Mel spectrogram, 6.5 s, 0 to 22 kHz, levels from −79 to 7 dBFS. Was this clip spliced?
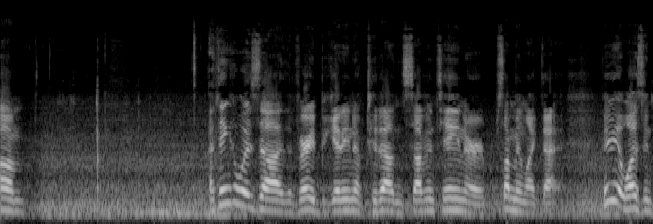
no; 0 cuts

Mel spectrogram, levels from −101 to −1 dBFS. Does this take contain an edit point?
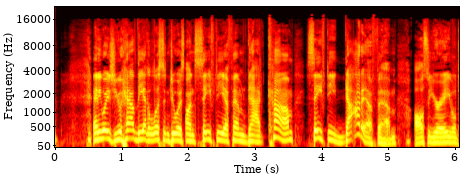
yes; 2 cuts; at 1.4 s, 1.9 s

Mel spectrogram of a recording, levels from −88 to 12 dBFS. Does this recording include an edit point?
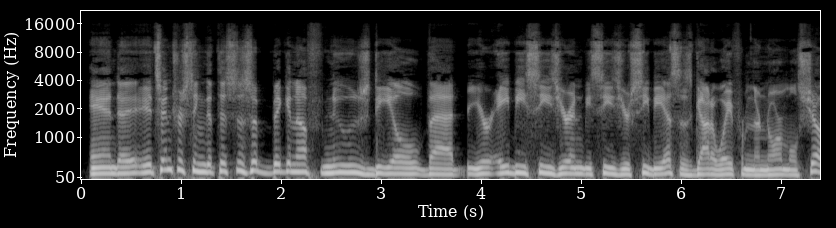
yes; 1 cut; at 3.9 s

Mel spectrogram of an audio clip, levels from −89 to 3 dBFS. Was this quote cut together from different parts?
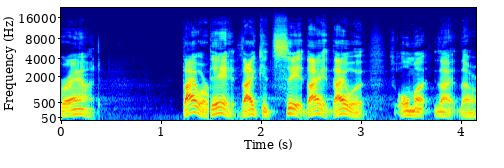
yes; 1 cut; at 1.5 s

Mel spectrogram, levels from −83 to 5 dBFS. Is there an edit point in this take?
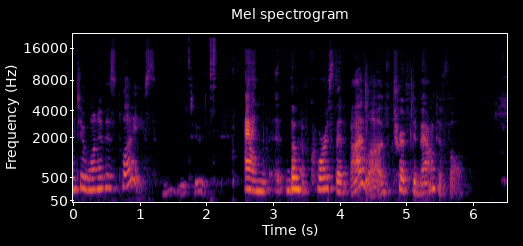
yes; 3 cuts; at 3.4 s, 4.2 s, 4.8 s

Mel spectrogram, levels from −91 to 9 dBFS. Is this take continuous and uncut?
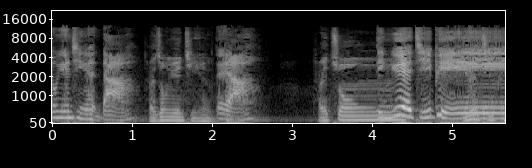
yes; 0 cuts

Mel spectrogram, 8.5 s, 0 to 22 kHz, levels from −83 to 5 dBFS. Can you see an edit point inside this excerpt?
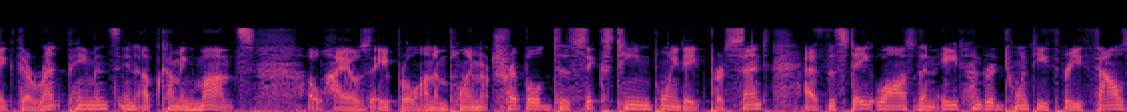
yes; 2 cuts; at 3.7 s, 6.8 s

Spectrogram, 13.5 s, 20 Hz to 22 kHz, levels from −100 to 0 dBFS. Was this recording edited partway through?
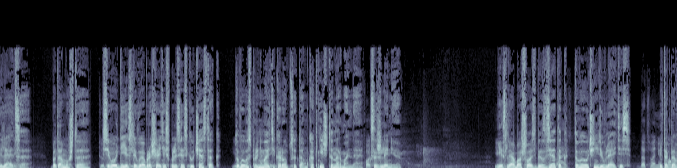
no; 0 cuts

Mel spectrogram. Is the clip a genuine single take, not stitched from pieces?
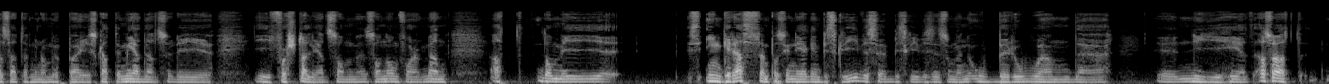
yes; 0 cuts

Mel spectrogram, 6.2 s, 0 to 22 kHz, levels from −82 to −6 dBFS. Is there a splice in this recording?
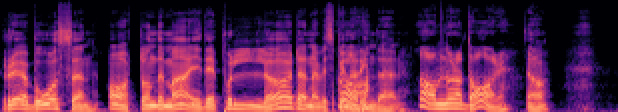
no; 0 cuts

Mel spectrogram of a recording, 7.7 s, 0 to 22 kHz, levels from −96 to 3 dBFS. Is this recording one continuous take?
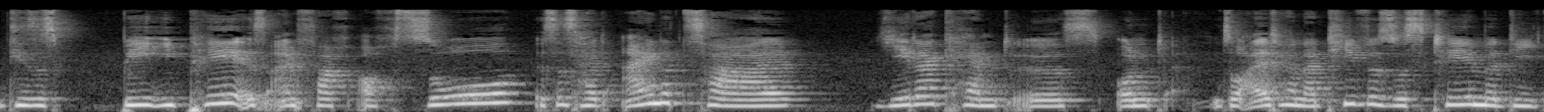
yes; 0 cuts

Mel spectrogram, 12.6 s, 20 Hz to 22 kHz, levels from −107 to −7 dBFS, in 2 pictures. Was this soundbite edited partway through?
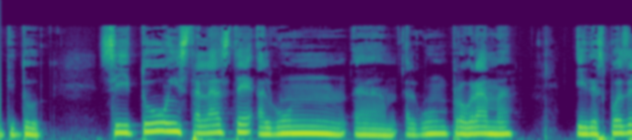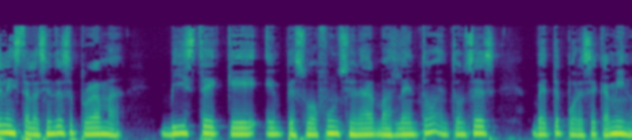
no; 0 cuts

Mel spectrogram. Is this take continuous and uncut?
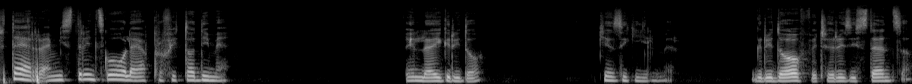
no; 1 cut; at 1.0 s

